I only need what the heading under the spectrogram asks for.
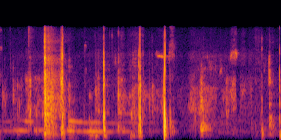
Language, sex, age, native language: Icelandic, female, 12, Polish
